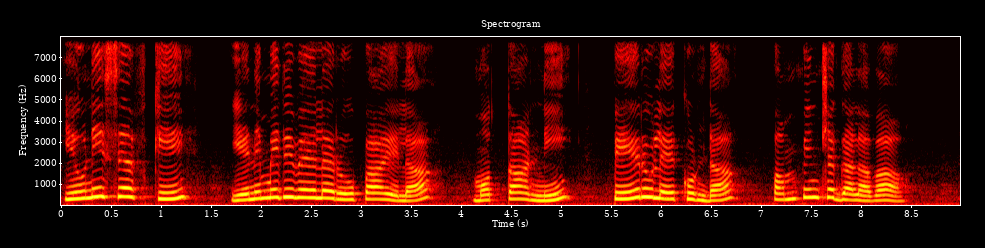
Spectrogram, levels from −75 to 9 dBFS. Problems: constant background noise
